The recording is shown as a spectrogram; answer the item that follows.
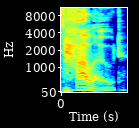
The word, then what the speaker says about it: hallowed: Yeah, because it is hallowed. Okay, I'll start not saying hollowed. unhallowed. Yeah, because hollowed would mean something completely different.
